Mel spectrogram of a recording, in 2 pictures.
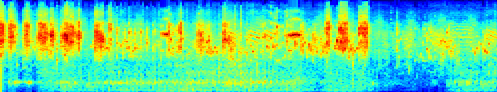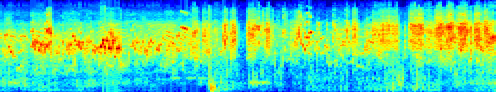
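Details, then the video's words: Colourful budgerigars chirping: continuous busy chatter of squeaky, buzzy and whistled notes from several birds, with a sharp click partway through. "Budgies beautiful colours birds chirping sound"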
